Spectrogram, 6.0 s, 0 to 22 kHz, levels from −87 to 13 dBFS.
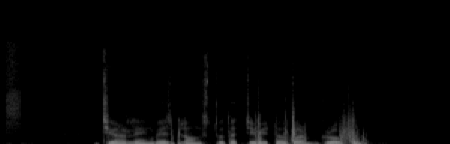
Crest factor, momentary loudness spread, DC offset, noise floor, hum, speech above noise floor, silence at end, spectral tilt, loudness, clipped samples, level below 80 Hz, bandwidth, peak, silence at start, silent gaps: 20 dB; 6 LU; under 0.1%; under -90 dBFS; none; over 44 dB; 1.1 s; -7 dB/octave; -47 LUFS; under 0.1%; -80 dBFS; 15 kHz; -28 dBFS; 0.1 s; none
